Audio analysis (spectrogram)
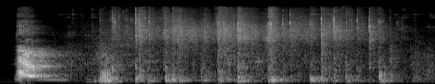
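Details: Indoors, a one-year-old Weimaraner lets out one loud opening bark followed by a rapid run of softer, choppy whimpering and grumbling sounds repeated several times per second.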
